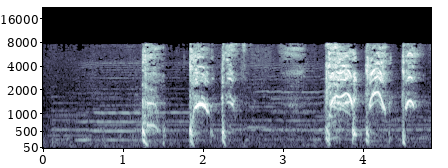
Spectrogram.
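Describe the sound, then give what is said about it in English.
A fairly loud fit of harsh coughing: about six rough bursts in two clusters with a short pause between, and no talking. “Cough.”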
